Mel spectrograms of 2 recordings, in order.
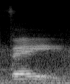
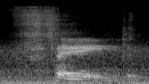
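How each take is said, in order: First: The F is said with little air. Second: The F is said with lots of air. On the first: The speaker calls it wrong. "it'll sound like fade" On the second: The speaker calls it right. "unless we put a lot of air"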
